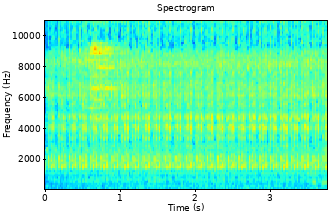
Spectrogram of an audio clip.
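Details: Hyundai i20 with an ECM problem, misfire and no power. Uneven, lumpy idle with a regular ticking pulse around three and a half per second, indicating a misfire.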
